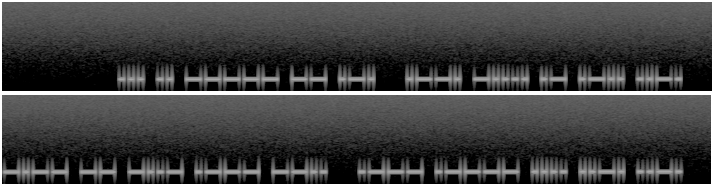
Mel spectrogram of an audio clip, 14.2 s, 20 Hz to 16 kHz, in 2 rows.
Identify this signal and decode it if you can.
Morse code, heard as a keyed tone, machine-sent, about 25 wpm, 520 Hz. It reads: SI0MR P6ALF YMXJZ J1HFF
